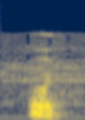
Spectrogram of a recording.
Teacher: 치읓도 디귿으로 소리가 납니다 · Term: 음절의 끝소리 규칙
